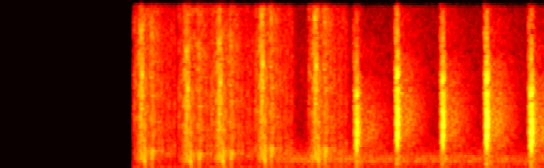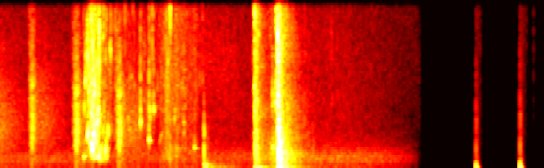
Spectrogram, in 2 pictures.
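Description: Footsteps crunch steadily through snow.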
